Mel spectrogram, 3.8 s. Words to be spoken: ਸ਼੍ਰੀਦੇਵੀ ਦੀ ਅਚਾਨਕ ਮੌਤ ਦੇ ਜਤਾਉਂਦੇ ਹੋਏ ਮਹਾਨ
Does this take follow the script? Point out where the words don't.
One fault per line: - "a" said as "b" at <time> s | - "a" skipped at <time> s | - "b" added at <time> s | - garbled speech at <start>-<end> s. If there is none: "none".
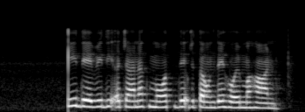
none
